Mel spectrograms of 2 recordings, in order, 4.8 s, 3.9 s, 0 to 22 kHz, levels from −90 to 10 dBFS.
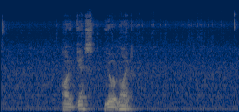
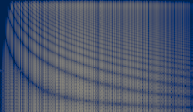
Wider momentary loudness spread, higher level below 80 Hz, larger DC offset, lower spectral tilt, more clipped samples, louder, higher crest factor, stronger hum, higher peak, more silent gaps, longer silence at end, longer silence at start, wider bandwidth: first, 23 LU vs 13 LU; second, -74 dBFS vs -46 dBFS; neither; first, -5 dB/octave vs -1.5 dB/octave; neither; second, -38 LUFS vs -28 LUFS; second, 20 dB vs 32 dB; neither; second, -22 dBFS vs 0 dBFS; neither; about the same, 0 s vs 0.05 s; about the same, 0.05 s vs 0.1 s; second, 15 kHz vs over 20 kHz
